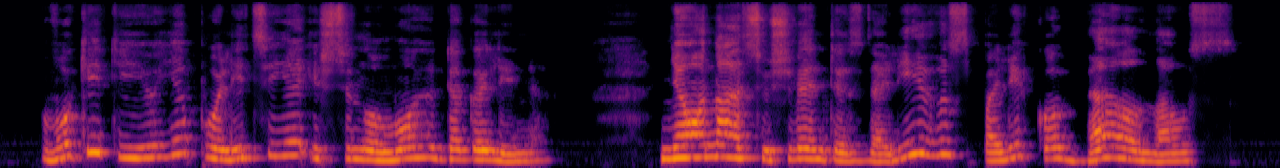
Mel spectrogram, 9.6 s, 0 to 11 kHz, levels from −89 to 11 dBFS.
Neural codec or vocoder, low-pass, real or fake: codec, 24 kHz, 3.1 kbps, DualCodec; 9.9 kHz; fake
